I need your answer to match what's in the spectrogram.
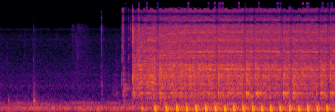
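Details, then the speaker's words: Fiat with Chrysler MultiAir engine after long-term storage: even starter cranking about three and a half beats per second that never catches, oil drained from the MultiAir brick leaving its four solenoids dry; crank no start. "when these vehicle goes to long-term storage all the oil drains to the bottom and these solenoids are left dry and they're unable to function without their needed supply of oil"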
